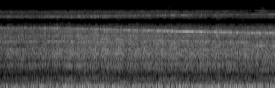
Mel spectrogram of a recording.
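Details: Small model locomotive passing a Kato turnout treated with No-Ox ID A Special: soft, even rolling hiss with no clicks, stutters or drop-outs; smooth running through the turnout.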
